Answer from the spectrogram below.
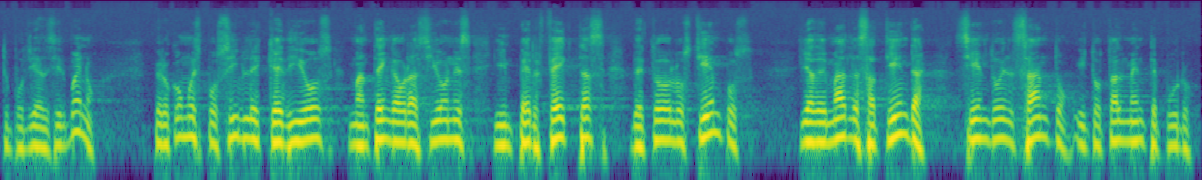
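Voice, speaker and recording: A man's voice: medium pitch, a little slow, warm tone. A man teaching a Bible study sermon, asking his listeners questions and answering them himself, often calling them brothers. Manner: addresses listeners as brothers, frequent tag questions. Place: church. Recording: church hall with long reverb.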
